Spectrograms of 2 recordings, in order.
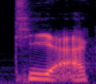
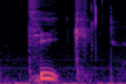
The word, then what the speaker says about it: TEAC: So you just TEAC, like Yeah. that's how that's pronounced. Is how would you pronounce it? I'm pretty sure I've been saying like Tiak or whatever. And now that I say it out loud, it sounds ridiculous.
